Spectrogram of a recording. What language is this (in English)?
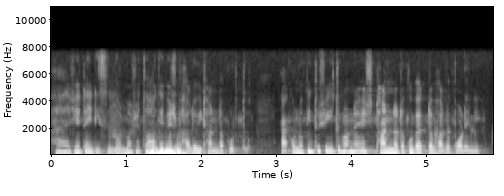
Bangla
